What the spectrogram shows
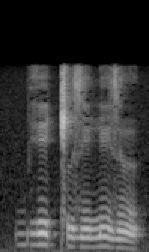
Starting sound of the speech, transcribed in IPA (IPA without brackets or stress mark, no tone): bʱ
